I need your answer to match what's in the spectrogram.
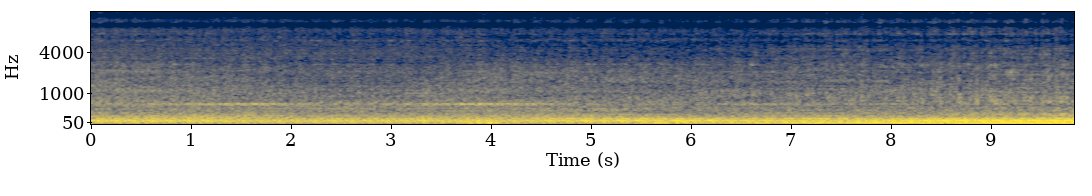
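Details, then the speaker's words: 1955 Buick Special Riviera, one owner, 264 V8, automatic, at idle: steady even low burble with no misses or ticks; runs sweet and smooth, healthy. "Runs really sweet, nice and smooth."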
